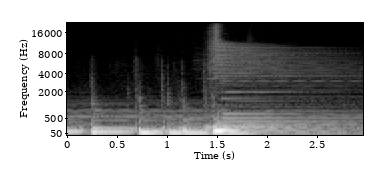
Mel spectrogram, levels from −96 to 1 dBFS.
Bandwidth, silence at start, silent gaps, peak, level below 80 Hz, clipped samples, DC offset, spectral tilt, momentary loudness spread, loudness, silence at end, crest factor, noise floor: 10.5 kHz; 0 s; none; 0 dBFS; -22 dBFS; under 0.1%; under 0.1%; -9 dB/octave; 24 LU; -17 LUFS; 0.25 s; 16 dB; -39 dBFS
